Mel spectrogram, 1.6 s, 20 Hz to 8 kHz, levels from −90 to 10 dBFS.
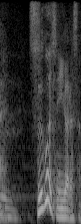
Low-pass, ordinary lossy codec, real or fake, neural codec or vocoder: none; none; real; none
